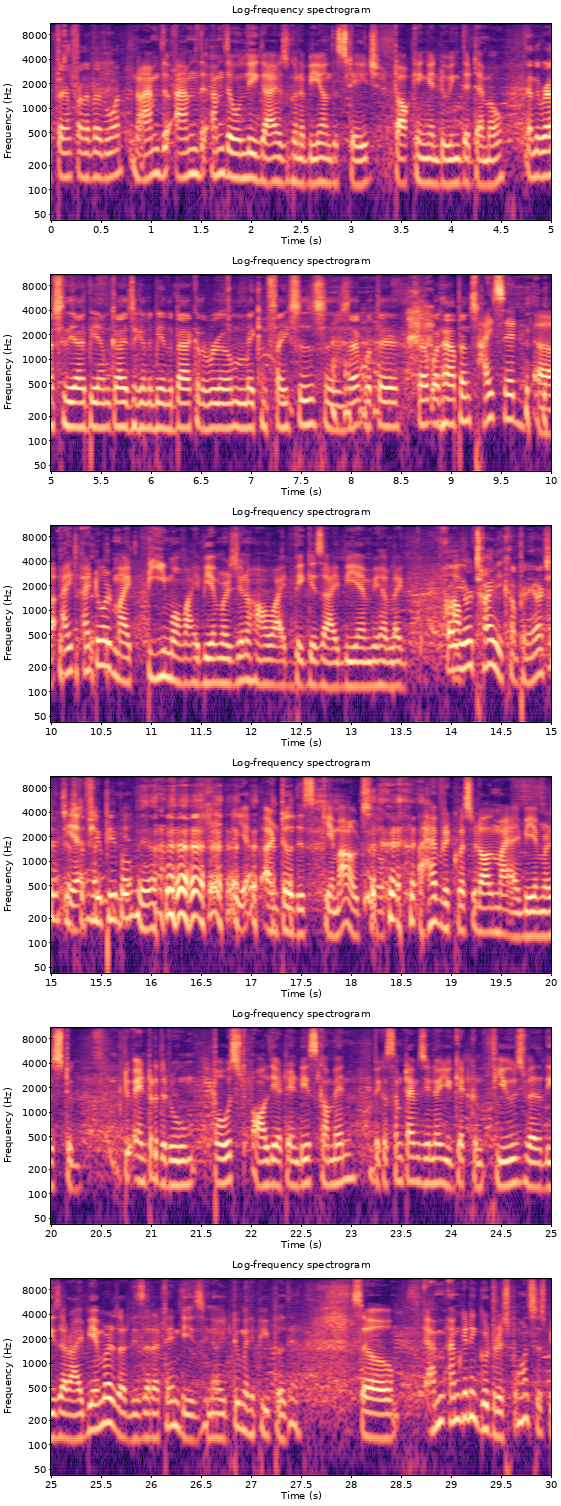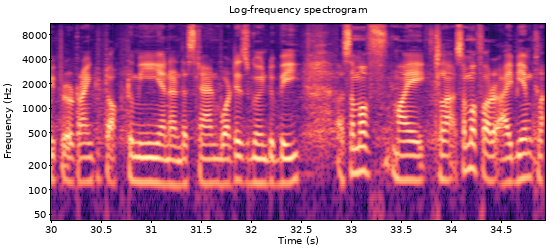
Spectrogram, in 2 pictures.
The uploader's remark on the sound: Live From Disaster Recovery Journal Conference 2018. This is hour 3 from the Live broadcast.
